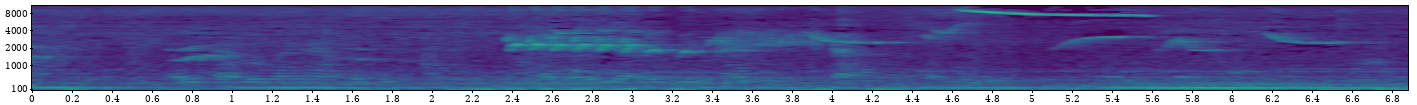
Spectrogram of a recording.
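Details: Orange-headed thrush; female whistle; female whistle used to lure other thrushes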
